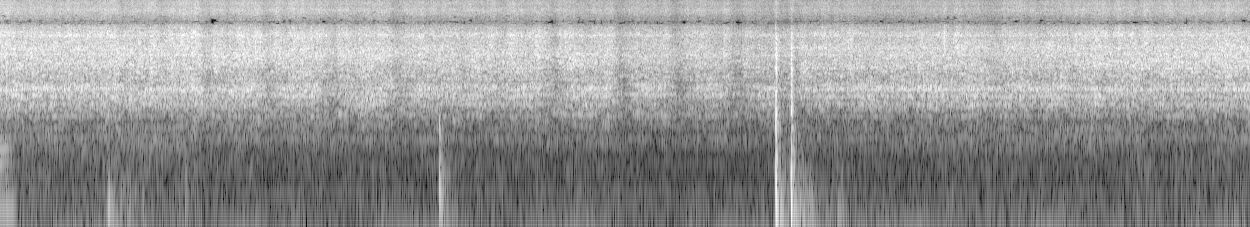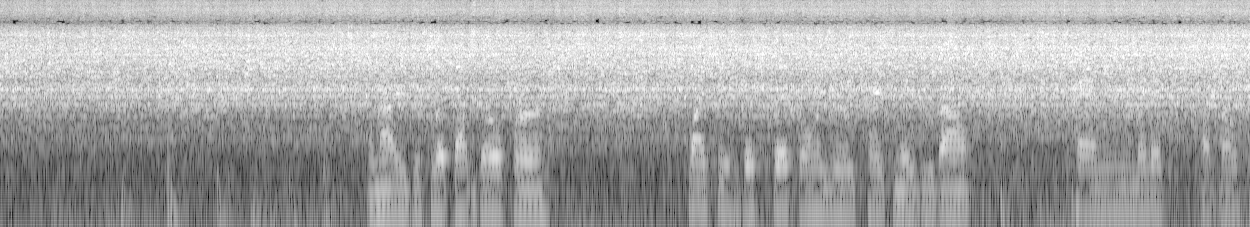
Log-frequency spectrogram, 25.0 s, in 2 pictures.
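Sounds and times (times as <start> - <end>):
chicken sizzling in oil: 0.0 - 25.0
knocks on skillet: 4.4 - 4.7, 7.7 - 8.5.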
